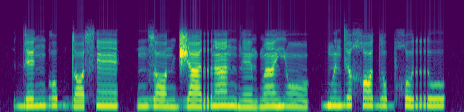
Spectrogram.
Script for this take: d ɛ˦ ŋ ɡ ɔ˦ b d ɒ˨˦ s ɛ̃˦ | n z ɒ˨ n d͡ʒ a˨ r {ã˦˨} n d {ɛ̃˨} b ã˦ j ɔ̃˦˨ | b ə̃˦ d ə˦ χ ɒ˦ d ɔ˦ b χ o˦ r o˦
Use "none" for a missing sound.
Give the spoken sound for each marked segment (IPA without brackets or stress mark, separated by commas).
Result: ã˦, ɛ̃˨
